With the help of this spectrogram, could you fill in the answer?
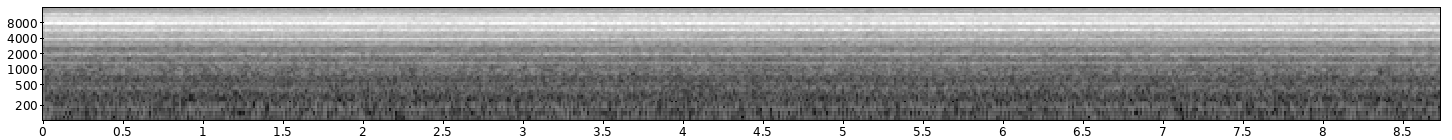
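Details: LOGIK washing machine on final spin: a loud, steady high-pitched whine over constant hiss with no let-up. The spin is noisy and the cause is not identified.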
